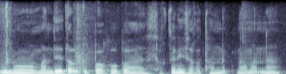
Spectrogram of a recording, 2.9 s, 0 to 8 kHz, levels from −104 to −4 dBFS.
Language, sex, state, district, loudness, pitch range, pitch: Garo, male, Meghalaya, South Garo Hills, -17 LUFS, 125-130 Hz, 125 Hz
